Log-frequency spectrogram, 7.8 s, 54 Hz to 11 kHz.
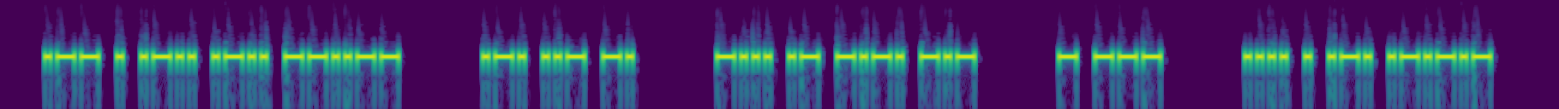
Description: Morse code, heard as a keyed tone, about 37 wpm, 700 Hz. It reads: WELL, RUN BACK TO HER.
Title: 2x Word-Spacing - Sentences from Top 300 Words - 40wpm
